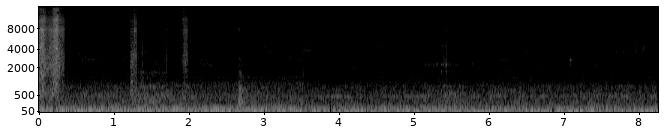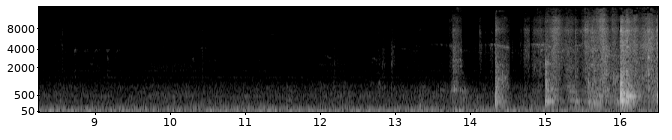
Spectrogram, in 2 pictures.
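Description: Low steady background rumble with a faint hum, and a few faint, scattered clicks of hand tools on metal as the pressure washer pump is being unbolted, the clicks a little more frequent near the end.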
